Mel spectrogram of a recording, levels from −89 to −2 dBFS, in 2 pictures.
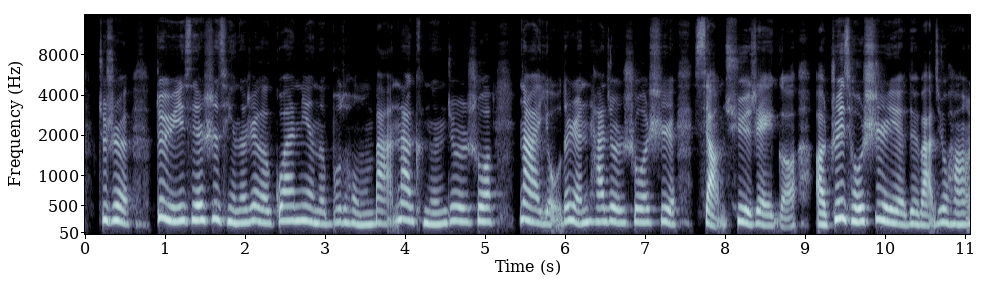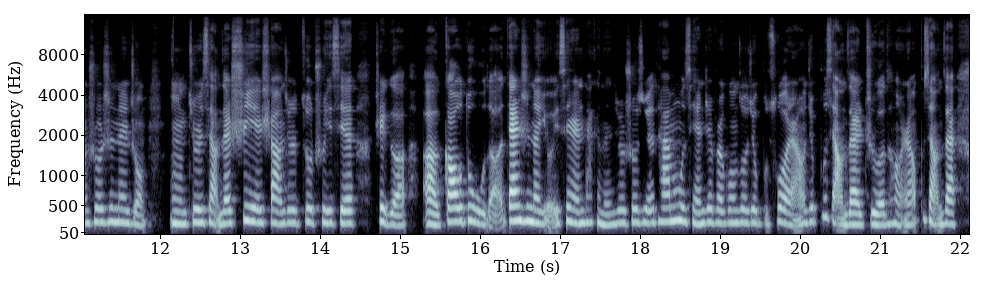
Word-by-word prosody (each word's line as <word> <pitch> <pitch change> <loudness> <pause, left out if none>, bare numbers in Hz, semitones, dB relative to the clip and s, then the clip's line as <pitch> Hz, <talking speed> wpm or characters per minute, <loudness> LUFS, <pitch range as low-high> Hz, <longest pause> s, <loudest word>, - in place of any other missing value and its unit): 就 260 0 0
是 235 -5 +1 0.3
对 295 -4 +3
于 235 - +3
一 250 +1 +3
些 255 +1 +3
事 270 +2 0
情 235 -4 -1
的 210 +1 -1
这 245 +2 0
个 210 -1 -1
观 245 +4 0
念 235 -4 +1
的 195 -1 -4
不 210 +4 -7
同 190 -4 -3
吧， 210 +4 -2
那 260 -1 +2
可 230 -3 -4
能 195 +1 -1
就 240 +2 -3
是 230 -1 0
说， 230 0 -1 0.3
那 250 -5 +3
有 200 -1 -4
的 240 - 0
人 220 -3 +1
他 230 0 -1
就 235 0 0
是 215 - -2
说 220 0 -2
是 220 -2 -2 0.2
想 - - +1
去 225 -4 0
这 180 -4 0
个 145 -4 -6 0.2
啊 190 -1 +3
追 275 +11 +3
求 235 -3 +3
事 240 +1 +2
业， 200 -4 +1
对 195 0 -2
吧， 175 -1 0
就 215 +2 -2
好 190 -2 -1
像 205 +2 -2
说 225 +1 -2
是 225 +1 -2
那 220 -1 0
种， 185 0 -4 0.3
嗯， 195 -2 0
就 225 - -3
是 215 - +3
想 215 -3 -1
在 200 +1 +3
事 210 +5 -1
业 230 -3 +3
上 210 -2 0
就 215 - -2
是 210 - -2
做 220 +2 -2
出 220 +1 -7
一 210 0 0
些 205 0 0 0.2
这 230 -3 +1
个， 170 -2 -1 0.2
呃， 190 -2 +4
高 230 +5 +5
度 225 -6 0
的。 195 - -4
但 245 0 +9
是 240 - +2
呢， 215 -3 +3
有 - - -3
一 210 - -2
些 230 +3 0
人 210 0 +1
他 215 0 -3
可 220 - -6
能 180 -1 -2
就 210 +2 -2
觉 215 0 -3
得 215 - -3
他 230 0 +1
目 245 +1 +3
前 210 -4 -2
这 220 +1 -1
份 210 -1 -2
儿 - - -6
工 210 0 -3
作 215 -1 -2
就 210 0 -3
不 200 - -12
错， 205 0 -1
然 - - 0
后 - - -2
就 230 +2 -4
不 310 +7 -7
想 180 - +1
再 185 -1 +3
折 180 -1 0
腾， 195 -1 -3
然 180 - -1
后 - - -5
不 260 - -7
想 230 -6 +1
再 195 -1 +2
215 Hz, 290 characters per minute, -22 LUFS, 200-235 Hz, 0.3 s, 但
